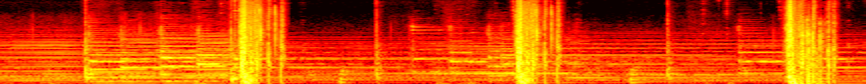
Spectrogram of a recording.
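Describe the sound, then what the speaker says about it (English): Three sharp impact cracks land roughly every two seconds in Minecraft PvP combat, as falling critical-hit attacks strike an opponent, each a bright burst over a steady bed of background music. "This attack is performed by using the momentum of your fall to hit your opponent on the way down."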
